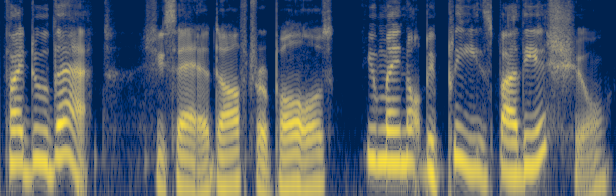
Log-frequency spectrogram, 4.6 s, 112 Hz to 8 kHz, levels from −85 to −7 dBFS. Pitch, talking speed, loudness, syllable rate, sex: 180 Hz, 220 wpm, -18 LUFS, 5.3 syllables/s, male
